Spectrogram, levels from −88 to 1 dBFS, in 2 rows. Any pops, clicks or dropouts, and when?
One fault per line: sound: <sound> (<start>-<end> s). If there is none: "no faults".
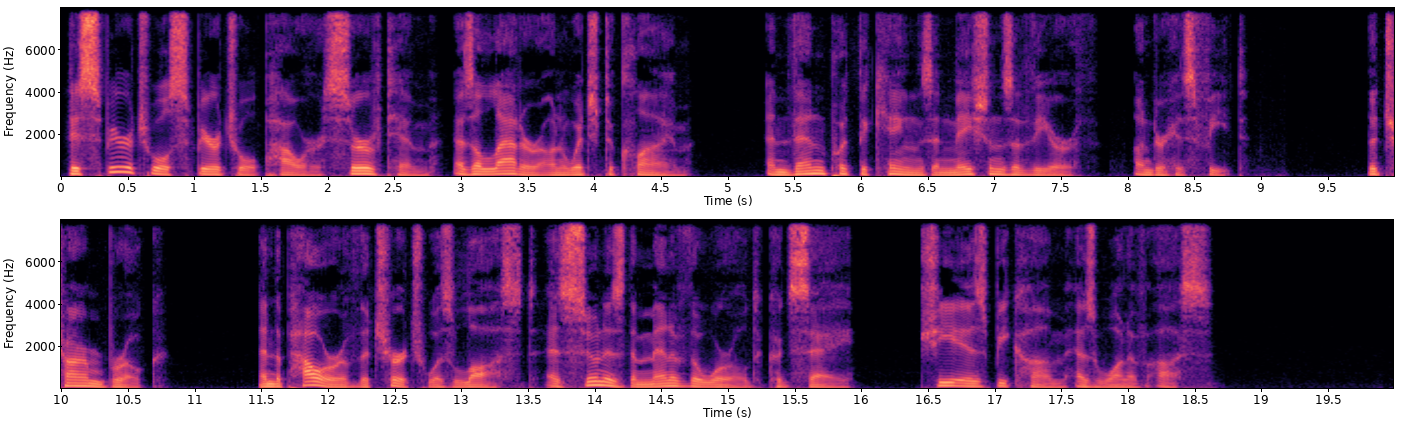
no faults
